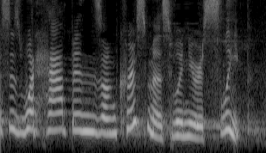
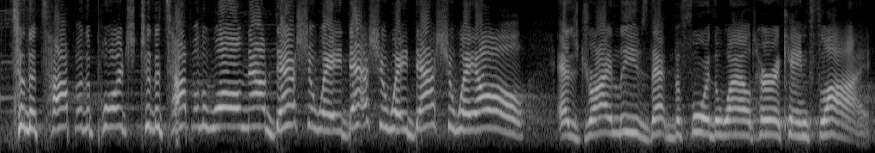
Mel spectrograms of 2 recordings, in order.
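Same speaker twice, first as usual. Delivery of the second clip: higher, lilting read-aloud; lively storybook reading; 6 semitones higher than usual. A narrator's reading. Reading the reindeer verse to children, higher and lively. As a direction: let the rhythm of the verse carry.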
